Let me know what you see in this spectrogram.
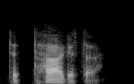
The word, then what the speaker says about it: Tathagata: Similarly, th, tha, is never pronounced like the English th in thin or that, but as aspirated t, as in Tathagata, a title of the Buddha.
